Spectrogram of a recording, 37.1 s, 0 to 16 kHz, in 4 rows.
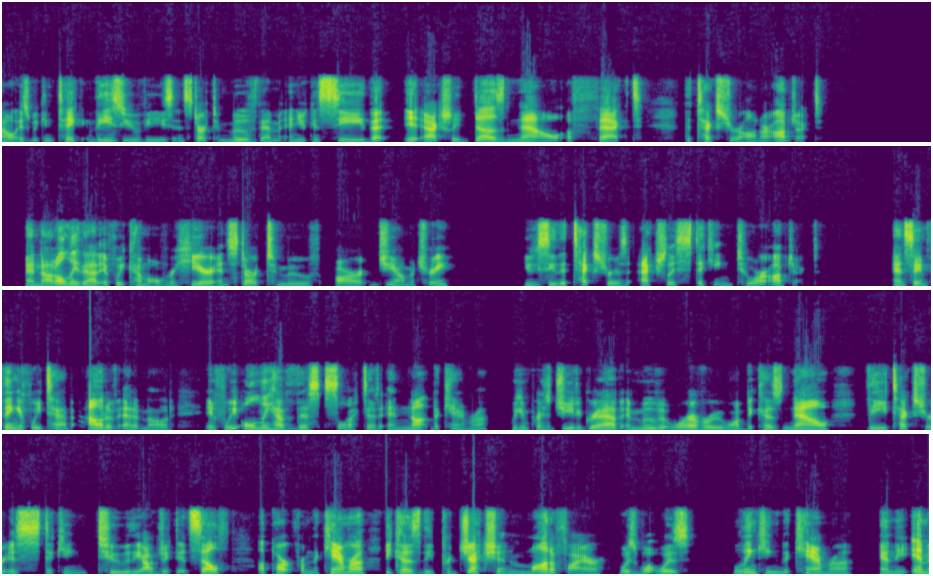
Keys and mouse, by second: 1.0 click, 2.3 g, 12.3 1, 13.3 click, 14.0 g, 16.5 click, 16.7 g, 19.5 Tab, 20.7-21.2 middle drag, 24.6 g, 31.6 drag, 32.4 click, 34.6 click.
